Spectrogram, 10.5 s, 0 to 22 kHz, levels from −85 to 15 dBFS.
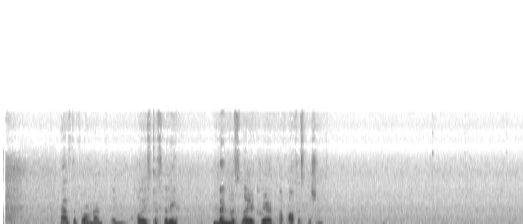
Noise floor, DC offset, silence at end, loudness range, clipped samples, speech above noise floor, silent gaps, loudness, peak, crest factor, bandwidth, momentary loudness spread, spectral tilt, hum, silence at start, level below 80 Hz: -51 dBFS; under 0.1%; 4 s; 12 LU; under 0.1%; 30 dB; none; -22 LUFS; -2 dBFS; 22 dB; 11.5 kHz; 19 LU; -7.5 dB/octave; none; 0.1 s; -56 dBFS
